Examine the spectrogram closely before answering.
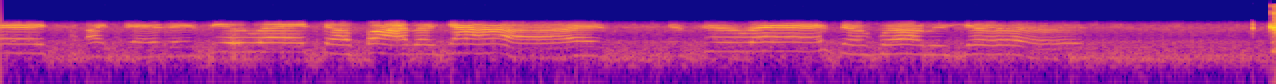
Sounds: Child singing

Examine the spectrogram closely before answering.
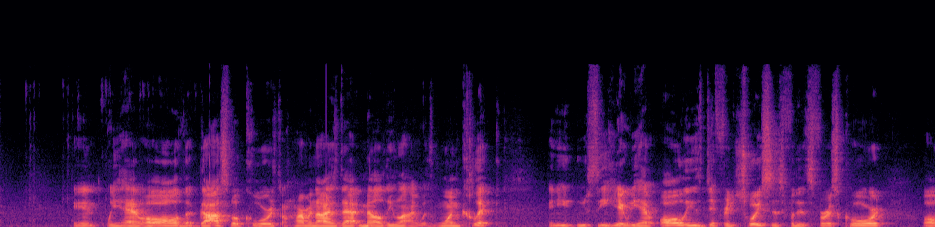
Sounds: Speech

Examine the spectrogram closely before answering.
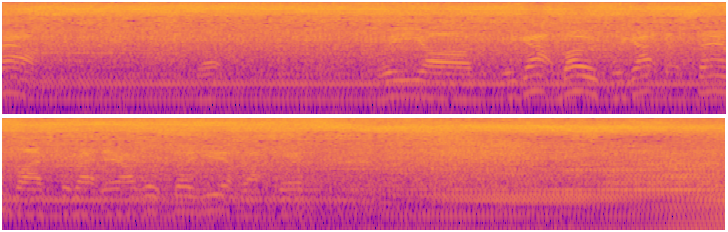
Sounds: Speech, outside, urban or man-made, Tools

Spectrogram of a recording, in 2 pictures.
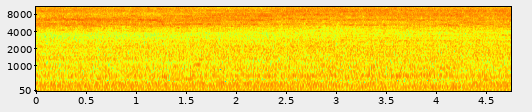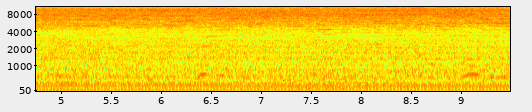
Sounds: Speech

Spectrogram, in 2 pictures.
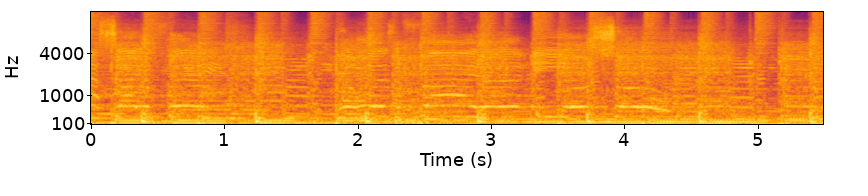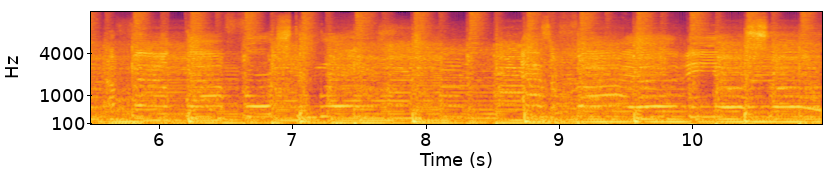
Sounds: Music

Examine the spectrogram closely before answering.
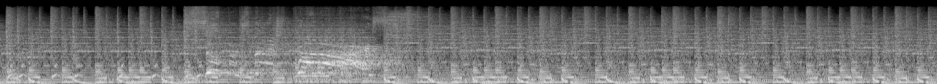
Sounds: Music, Techno

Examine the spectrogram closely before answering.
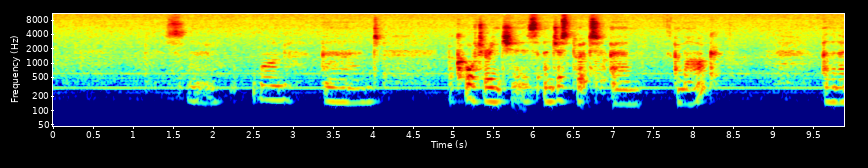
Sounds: Speech, inside a small room

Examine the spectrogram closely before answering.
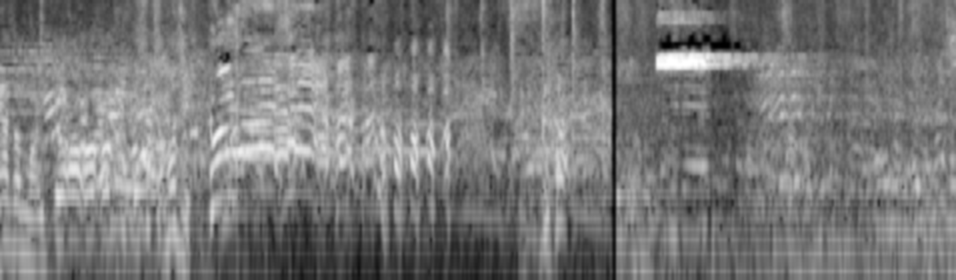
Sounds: playing lacrosse

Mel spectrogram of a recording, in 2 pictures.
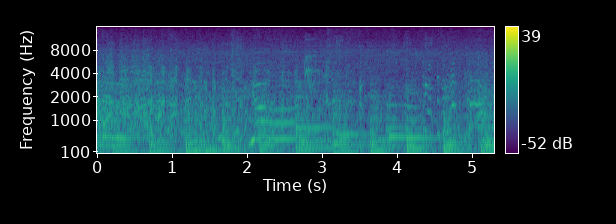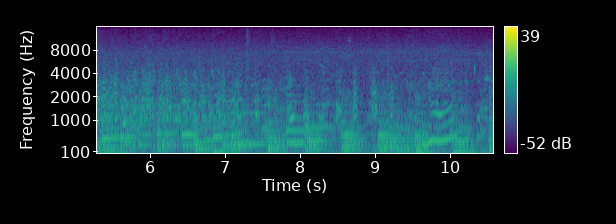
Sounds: Laughter

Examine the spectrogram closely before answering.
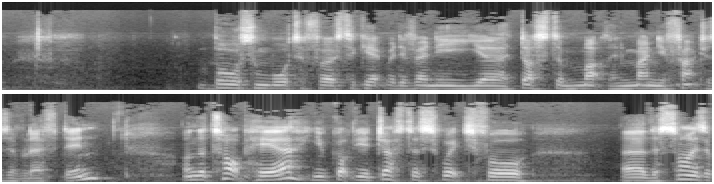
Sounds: Speech

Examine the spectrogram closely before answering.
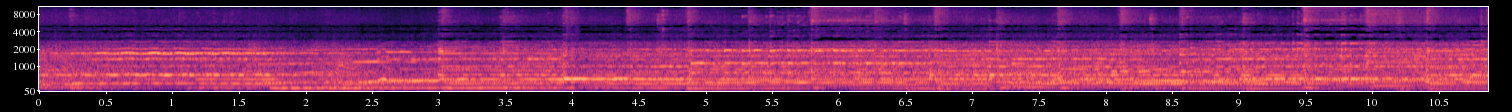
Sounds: playing erhu

